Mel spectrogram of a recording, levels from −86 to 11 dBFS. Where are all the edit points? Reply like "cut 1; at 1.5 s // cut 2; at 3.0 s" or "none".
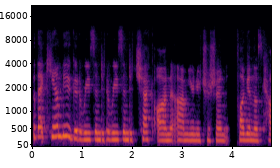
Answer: cut 1; at 1.5 s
